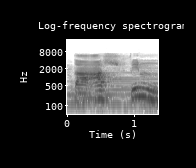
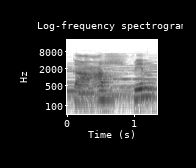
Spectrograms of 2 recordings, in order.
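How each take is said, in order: First: The word ends with an m sound. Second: The word ends with an n sound. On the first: "maka langsung masuk ke huruf mim" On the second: "Bacaannya ka'asfin"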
